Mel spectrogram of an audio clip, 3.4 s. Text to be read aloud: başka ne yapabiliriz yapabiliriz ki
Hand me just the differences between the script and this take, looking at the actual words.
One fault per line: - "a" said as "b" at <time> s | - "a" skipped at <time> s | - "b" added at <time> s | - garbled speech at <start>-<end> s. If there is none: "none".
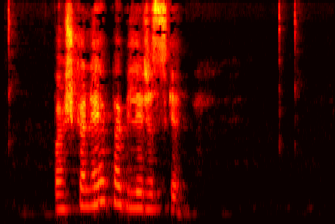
- "yapabiliriz" skipped at 1.7 s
